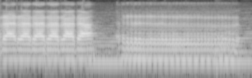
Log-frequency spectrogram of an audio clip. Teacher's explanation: It is produced in the alveolar ridge, the bumpy area just behind your upper front teeth, where your tongue taps. This is the alveolar ridge. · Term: flap T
